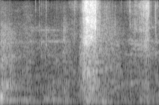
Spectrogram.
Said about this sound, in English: Damn, crunching all in the mic.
